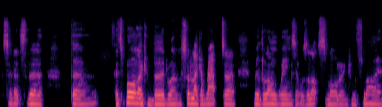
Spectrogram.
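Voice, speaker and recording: A man with a hoarse, strained voice from being sick, informally explaining drawing step by step as a teacher on a live video call. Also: on the high side, level tone, unhurried, darkish tone. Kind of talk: casual live online drawing lesson, talking while drawing.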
